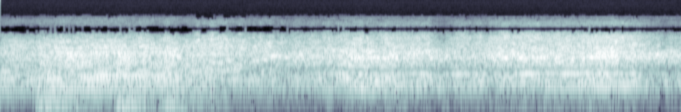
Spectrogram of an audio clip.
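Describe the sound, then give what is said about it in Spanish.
Northbound train travelling with a whistle sounding: a loud, steady rumble and clatter with sustained whistle tones held over it throughout. “Porfirio Cadena se dirigía a Monterrey en el tren del norte que llegaría a la Sultana a las primeras horas de la mañana siguiente”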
